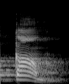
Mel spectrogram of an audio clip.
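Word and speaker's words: calm: बोलो काम. बोलो क्या? काम. साइलेंट क्या है? L.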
